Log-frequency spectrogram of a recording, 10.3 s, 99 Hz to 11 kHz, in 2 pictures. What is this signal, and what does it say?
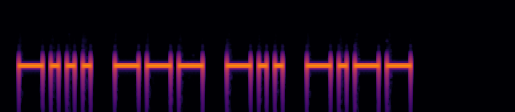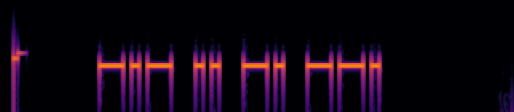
Morse code, heard as a keyed tone, about 15 wpm, 700 Hz. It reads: BODY KING
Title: Sentences from Top 400 Words - New Word Drill - 15wpm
